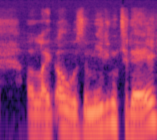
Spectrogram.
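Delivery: mock-sarcastic tone. Quoting one of the little remarks the speaker enjoyed: mock-sarcastic remark. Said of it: "those little sarcastic remarks like".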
